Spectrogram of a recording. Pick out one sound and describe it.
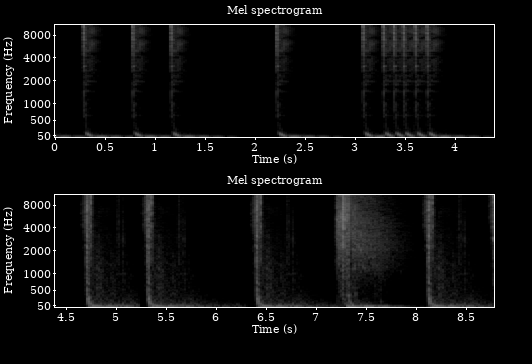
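Game menu clicks and whooshes sound as selections change.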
